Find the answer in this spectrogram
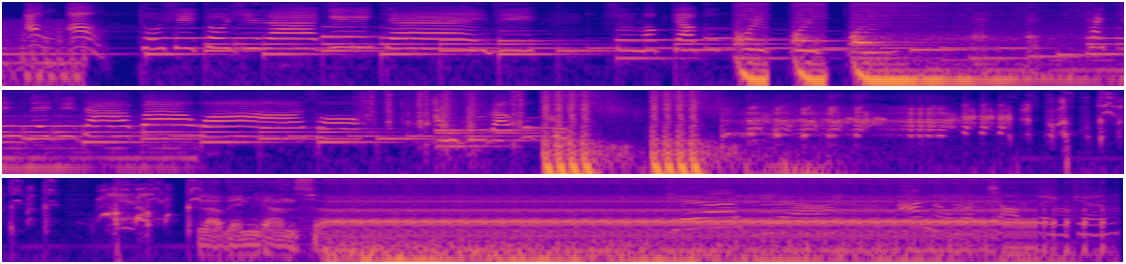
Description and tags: la venganza
voice the vengance
cool, beat, mega, robot, voice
